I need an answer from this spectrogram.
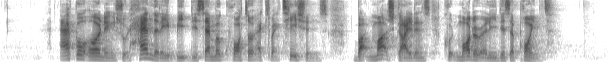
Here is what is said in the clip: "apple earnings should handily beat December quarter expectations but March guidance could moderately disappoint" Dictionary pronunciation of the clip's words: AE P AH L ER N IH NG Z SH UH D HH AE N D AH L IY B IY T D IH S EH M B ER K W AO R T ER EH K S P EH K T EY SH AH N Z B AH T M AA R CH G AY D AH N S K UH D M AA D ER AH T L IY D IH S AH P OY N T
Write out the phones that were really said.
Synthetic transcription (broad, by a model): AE P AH L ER N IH NG SH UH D HH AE N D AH L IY B IY T D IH S EH M B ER K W AO T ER EH K S P EH K T EY SH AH N S B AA T M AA CH G AY D AH N S K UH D M AA D ER AH T L IY D IH S AH P OY N T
